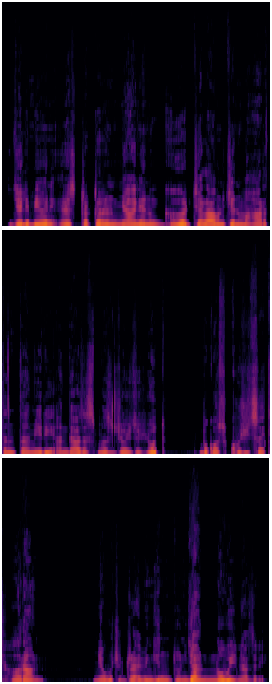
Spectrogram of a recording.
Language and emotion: Kashmiri, surprised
